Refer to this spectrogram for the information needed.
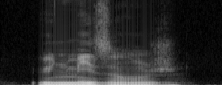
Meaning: tit, chickadee, titmouse (any of a large number of small tree-dwelling passerine birds)
- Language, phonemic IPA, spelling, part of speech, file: French, /me.zɑ̃ʒ/, mésange, noun, Fr-mésange.ogg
